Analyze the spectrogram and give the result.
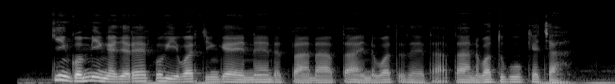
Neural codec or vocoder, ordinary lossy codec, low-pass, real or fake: none; none; 19.8 kHz; real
